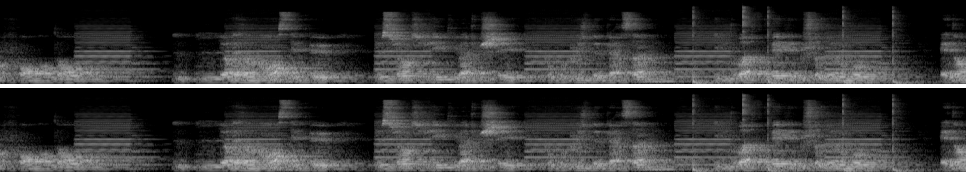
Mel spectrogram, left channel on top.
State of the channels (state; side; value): identical; both; correlation 1.00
